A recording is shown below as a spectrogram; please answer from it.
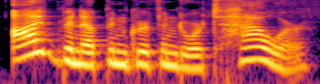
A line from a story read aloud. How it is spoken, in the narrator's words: said Harry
